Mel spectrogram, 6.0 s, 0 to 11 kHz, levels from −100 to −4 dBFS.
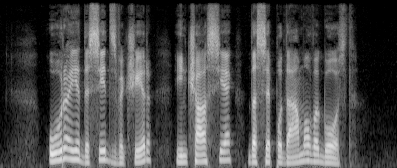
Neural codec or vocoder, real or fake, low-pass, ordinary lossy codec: codec, 24 kHz, 0.9 kbps, WavTokenizer, medium speech release version 2; fake; 9.9 kHz; none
